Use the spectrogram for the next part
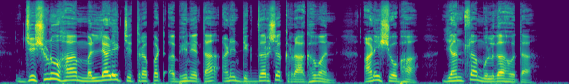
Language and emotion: Marathi, neutral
